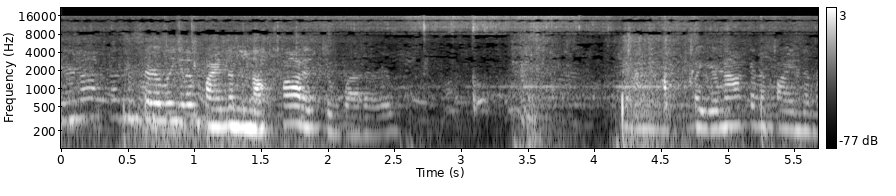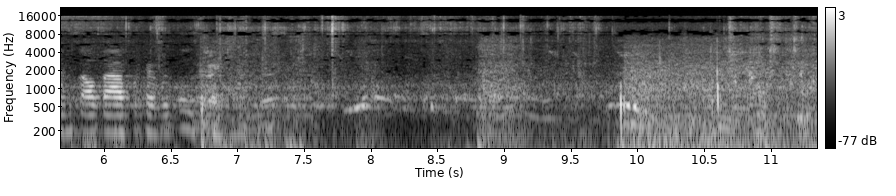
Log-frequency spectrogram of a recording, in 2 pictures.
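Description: Water splashes as penguins swim.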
